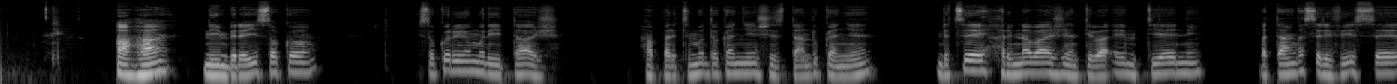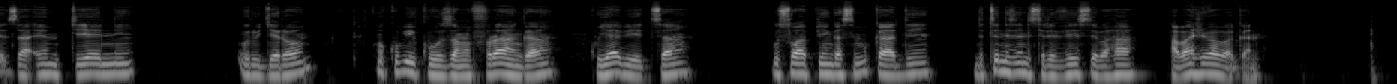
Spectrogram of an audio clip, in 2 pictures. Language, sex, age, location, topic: Kinyarwanda, male, 25-35, Nyagatare, finance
